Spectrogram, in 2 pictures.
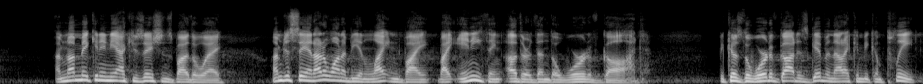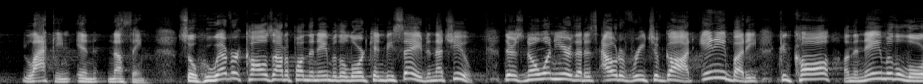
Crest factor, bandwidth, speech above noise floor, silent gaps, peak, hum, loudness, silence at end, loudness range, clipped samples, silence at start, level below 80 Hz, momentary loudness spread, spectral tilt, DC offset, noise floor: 16 dB; 13 kHz; 40 dB; none; 0 dBFS; none; -16 LUFS; 0 s; 2 LU; under 0.1%; 0.55 s; -54 dBFS; 7 LU; -6 dB/octave; under 0.1%; -56 dBFS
